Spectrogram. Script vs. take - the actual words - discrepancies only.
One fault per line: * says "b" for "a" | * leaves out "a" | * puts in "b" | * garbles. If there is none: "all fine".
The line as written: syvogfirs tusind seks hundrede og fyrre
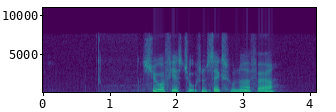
all fine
